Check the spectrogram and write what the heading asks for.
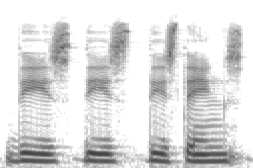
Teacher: the s in these is a Z sound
